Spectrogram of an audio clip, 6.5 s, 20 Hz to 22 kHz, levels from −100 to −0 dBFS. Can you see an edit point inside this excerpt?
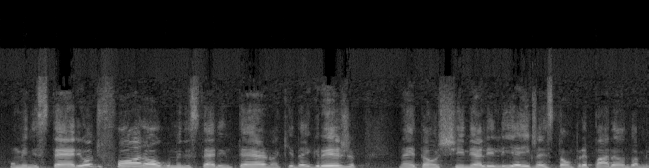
yes; 2 cuts; at 3.9 s, 5.3 s

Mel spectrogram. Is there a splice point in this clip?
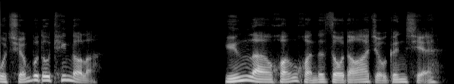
no; 0 cuts

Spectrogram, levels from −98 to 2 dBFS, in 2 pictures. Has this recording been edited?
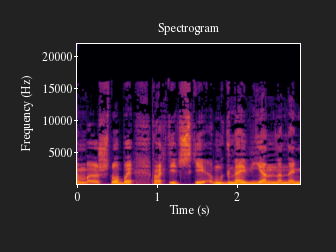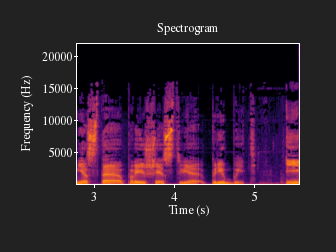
yes; 1 cut; at 0.9 s

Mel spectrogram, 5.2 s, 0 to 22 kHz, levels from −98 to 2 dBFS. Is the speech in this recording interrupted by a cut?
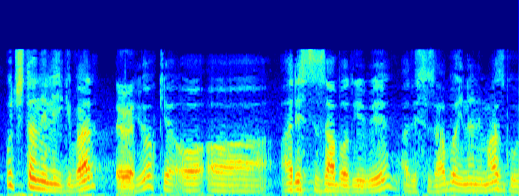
yes; 1 cut; at 1.3 s

